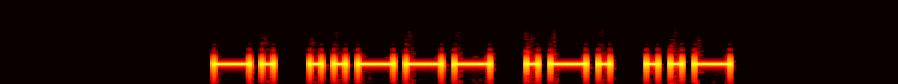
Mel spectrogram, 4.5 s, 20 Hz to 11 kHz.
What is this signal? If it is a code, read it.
Morse code, heard as a keyed tone, about 21 wpm, 700 Hz. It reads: N2RU
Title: USA Call Signs - 4 Characters - Repeated 3x - 20wpm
